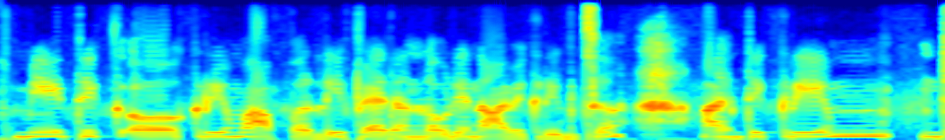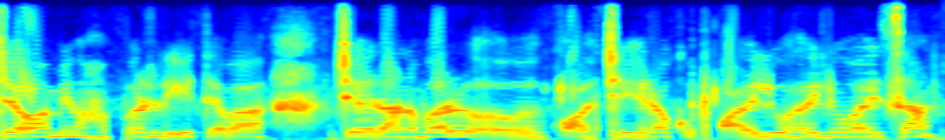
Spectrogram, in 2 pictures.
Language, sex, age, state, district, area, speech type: Marathi, female, 18-30, Maharashtra, Thane, urban, spontaneous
